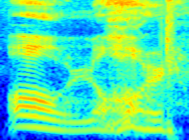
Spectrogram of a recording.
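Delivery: low, slumping groan of a prayer; heavy cry to God. Shown as a demonstration. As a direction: let it sink low, weighed down.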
